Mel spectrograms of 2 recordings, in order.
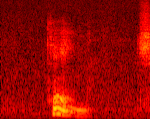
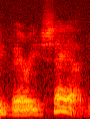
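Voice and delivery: ordinary delivery

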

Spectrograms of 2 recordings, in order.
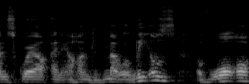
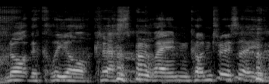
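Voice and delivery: mock grand praise; 6 semitones higher, 9 dB louder, much slower than usual. Mock-romantic Scottish water praise.

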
